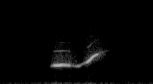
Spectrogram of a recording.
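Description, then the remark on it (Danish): A man whistles a short two-note phrase, a steady tone followed by a rising slide, clear with no talking around it, as he walks around boys lying face down. “Først går manden lidt rundt om drengene, mens han fløjter sin enerverende melodi.”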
